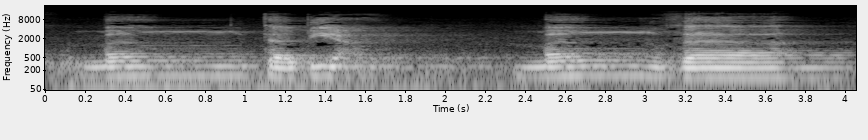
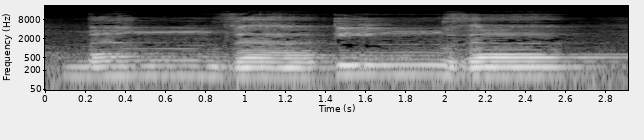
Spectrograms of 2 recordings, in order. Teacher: الذال مرقق الغنه تتاثر به فصارت رقيقه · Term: الغنه مرققه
